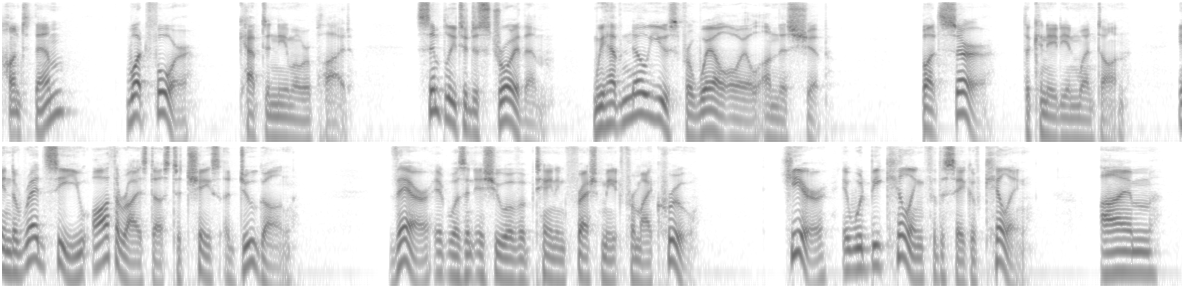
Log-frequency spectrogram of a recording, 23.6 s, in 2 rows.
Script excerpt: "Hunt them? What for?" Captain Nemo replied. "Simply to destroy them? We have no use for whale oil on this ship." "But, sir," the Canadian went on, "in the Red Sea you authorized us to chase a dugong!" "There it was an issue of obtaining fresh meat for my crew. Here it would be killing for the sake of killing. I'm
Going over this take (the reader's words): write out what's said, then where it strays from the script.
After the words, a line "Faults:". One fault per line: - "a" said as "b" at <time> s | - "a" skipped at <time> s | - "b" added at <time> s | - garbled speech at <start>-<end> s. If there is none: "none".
"Hunt them? What for?" Captain Nemo replied. "Simply to destroy them? We have no use for whale oil on this ship." "But, sir," the Canadian went on, "in the Red Sea you authorized us to chase a dugong!" "There it was an issue of obtaining fresh meat for my crew. Here it would be killing for the sake of killing. I'm
Faults:
none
